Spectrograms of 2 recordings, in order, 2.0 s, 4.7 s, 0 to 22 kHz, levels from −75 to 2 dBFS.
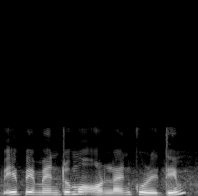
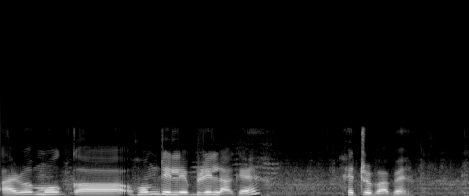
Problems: constant background noise, background conversations at intervals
